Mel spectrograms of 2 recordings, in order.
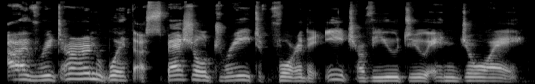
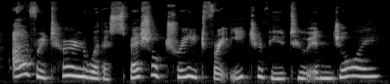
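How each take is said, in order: First: Gruff wolf, slowing at the end; growly wolf coaxing as if mother; deep gruff wolf. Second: High singsong mother-goat voice; soft, tender imitation. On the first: Wolf promises the kids a treat, deep and gruff. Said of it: "You have a deep, gruff voice". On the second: Wolf promises a treat as Mother Goat, tender falsetto. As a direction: coax sweetly in a put-on falsetto. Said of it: "made his voice soft and tender". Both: A narrator's reading.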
